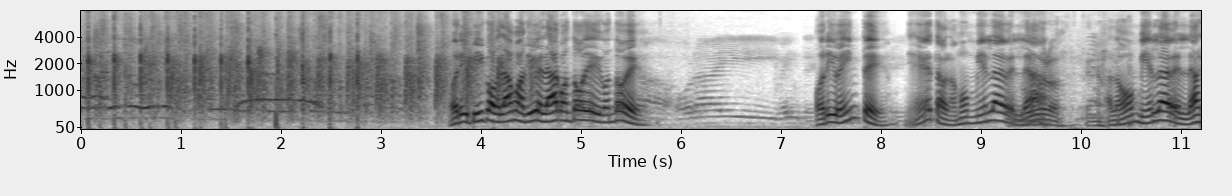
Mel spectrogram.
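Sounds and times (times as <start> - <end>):
audience applause: 0.0 - 4.6
overlapping voices with drawn-out vocal tones: 0.0 - 4.7
speech: 3.7 - 5.8, 7.4 - 11.1.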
